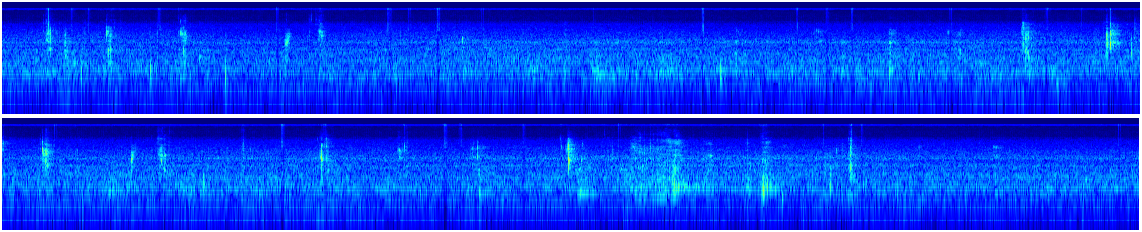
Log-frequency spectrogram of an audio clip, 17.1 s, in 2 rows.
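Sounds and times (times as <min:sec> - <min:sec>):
wet chewing and mouth smacks: 0:05.3 - 0:15.0.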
